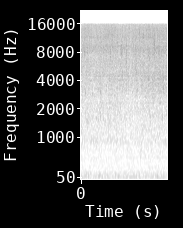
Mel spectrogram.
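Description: Water runs steadily from a garden hose in a constant, quiet hiss and splash with no pauses, heard on its own without any voices.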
